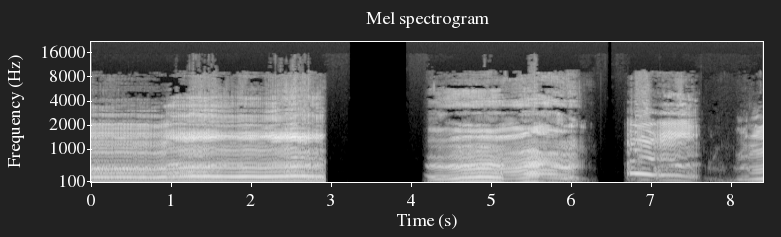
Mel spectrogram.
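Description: A camel gives three long, guttural groaning bellows, rich and moaning with wavering pitch, each lasting one to three seconds and separated by short silences.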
